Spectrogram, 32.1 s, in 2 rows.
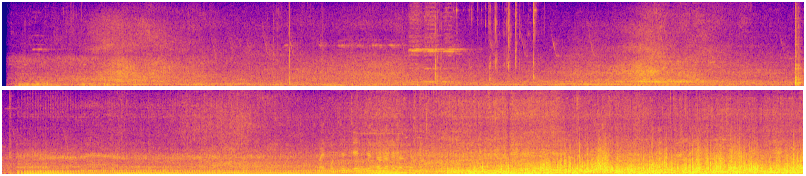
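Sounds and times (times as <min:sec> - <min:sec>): keys jangling: 0:08.6 - 0:10.9
motorcycle engine starting and idling: 0:15.9 - 0:20.4.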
